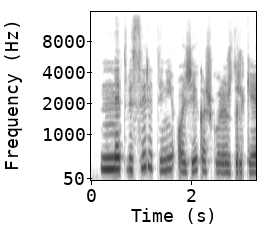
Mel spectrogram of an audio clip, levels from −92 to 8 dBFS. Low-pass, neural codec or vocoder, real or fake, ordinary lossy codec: 14.4 kHz; vocoder, 44.1 kHz, 128 mel bands every 256 samples, BigVGAN v2; fake; AAC, 48 kbps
